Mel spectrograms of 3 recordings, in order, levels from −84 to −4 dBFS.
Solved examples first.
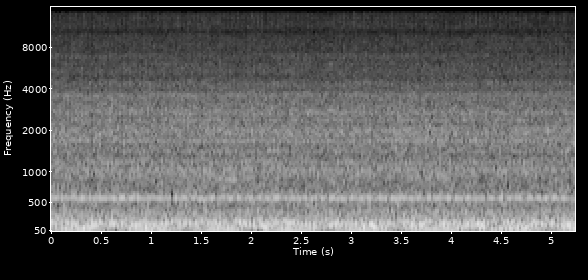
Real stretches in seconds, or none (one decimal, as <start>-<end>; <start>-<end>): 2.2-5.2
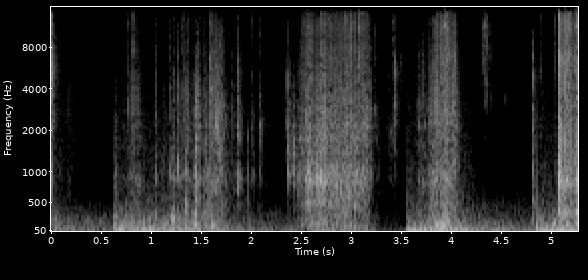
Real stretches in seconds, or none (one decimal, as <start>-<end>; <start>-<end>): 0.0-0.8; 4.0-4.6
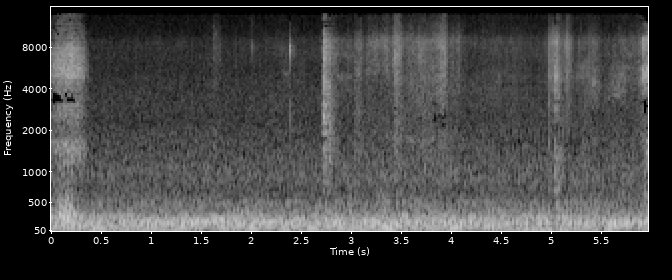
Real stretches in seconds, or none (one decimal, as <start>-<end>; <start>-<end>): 0.0-4.4; 5.4-6.0

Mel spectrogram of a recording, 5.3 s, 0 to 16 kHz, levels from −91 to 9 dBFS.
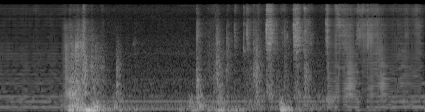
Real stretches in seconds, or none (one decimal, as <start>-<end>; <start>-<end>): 0.9-4.1

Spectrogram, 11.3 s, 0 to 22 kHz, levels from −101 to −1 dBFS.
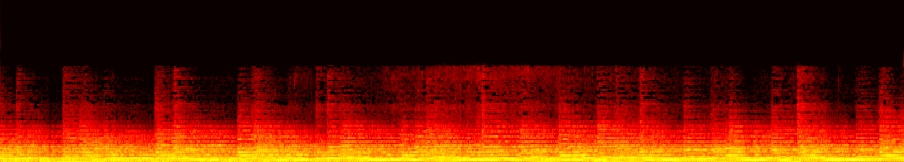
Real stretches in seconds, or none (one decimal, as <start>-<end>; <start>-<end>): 0.0-4.9; 5.9-6.8; 7.3-9.7; 10.3-11.3

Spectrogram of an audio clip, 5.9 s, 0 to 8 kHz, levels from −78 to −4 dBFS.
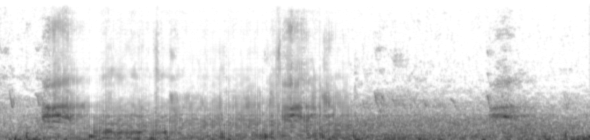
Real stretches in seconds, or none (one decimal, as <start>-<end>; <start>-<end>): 0.0-0.5; 3.5-5.9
